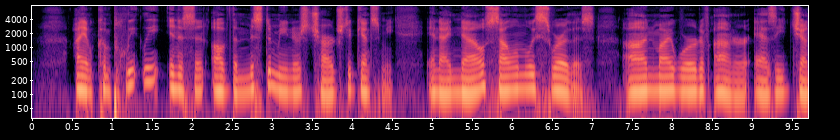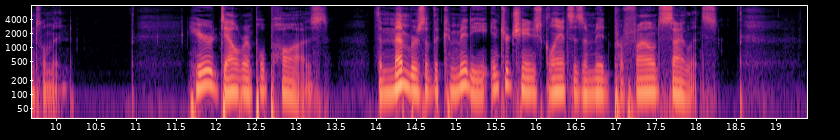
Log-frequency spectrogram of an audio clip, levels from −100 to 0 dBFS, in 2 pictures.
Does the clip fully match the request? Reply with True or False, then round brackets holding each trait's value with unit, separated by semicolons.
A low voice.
True (115 Hz)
